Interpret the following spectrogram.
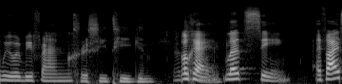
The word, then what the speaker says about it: Teigen: No, well, actually, her real name's Teigen. It's pronounced Teigen, Chrissy Teigen.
